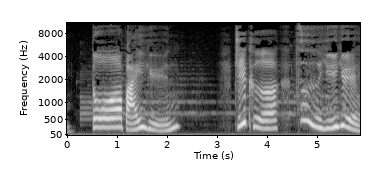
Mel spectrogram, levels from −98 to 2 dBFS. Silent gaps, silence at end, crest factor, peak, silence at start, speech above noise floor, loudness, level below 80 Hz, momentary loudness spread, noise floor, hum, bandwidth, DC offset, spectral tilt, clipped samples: none; 0 s; 16 dB; 0 dBFS; 0 s; 32 dB; -15 LUFS; -48 dBFS; 12 LU; -46 dBFS; none; 10.5 kHz; under 0.1%; -5 dB/octave; under 0.1%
